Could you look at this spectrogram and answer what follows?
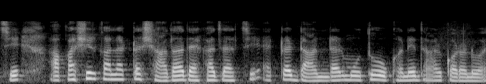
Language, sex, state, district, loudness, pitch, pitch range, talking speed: Bengali, female, West Bengal, Purulia, -16 LUFS, 200 Hz, 190-220 Hz, 160 wpm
